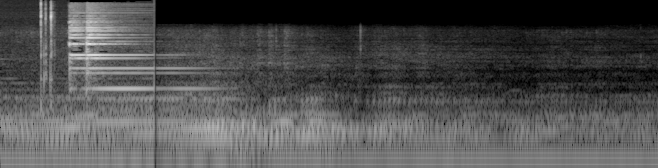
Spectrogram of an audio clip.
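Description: Subscribe-button sound effect: two quick mouse clicks, then a bright bell ring that cuts off suddenly after under a second. A low rumble follows and fades away.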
